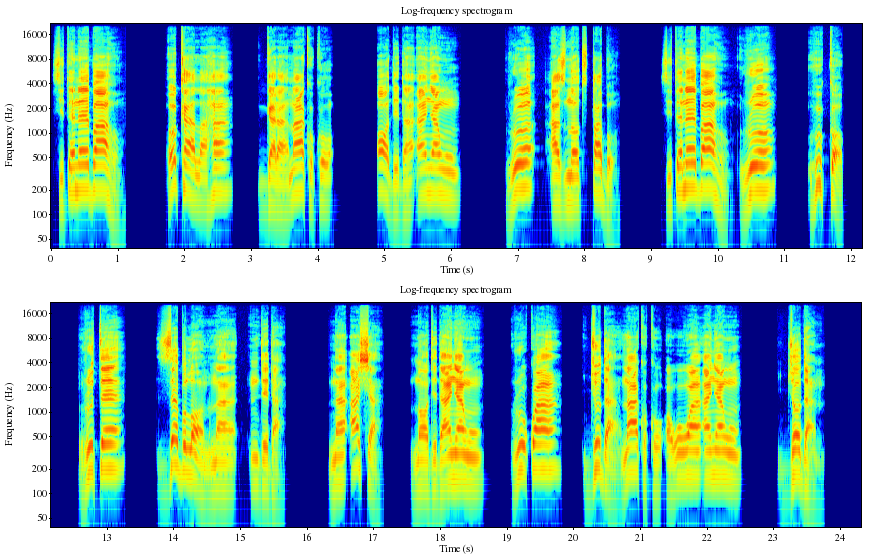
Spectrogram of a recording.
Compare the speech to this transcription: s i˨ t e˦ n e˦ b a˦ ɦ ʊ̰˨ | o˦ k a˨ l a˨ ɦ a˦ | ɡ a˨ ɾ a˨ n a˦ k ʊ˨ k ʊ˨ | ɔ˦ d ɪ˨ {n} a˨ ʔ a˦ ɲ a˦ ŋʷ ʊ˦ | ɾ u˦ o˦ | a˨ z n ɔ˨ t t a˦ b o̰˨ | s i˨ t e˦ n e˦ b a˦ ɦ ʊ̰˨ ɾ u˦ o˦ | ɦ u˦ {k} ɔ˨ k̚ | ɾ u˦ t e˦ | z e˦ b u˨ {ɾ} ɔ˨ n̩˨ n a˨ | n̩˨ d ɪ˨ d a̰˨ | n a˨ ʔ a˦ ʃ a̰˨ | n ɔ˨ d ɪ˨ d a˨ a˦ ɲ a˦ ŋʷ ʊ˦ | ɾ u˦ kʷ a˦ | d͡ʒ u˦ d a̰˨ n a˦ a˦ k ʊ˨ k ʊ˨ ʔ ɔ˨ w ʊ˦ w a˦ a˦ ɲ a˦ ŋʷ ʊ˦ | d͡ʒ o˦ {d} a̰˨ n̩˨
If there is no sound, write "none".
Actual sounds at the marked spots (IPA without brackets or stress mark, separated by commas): d, k, l, d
